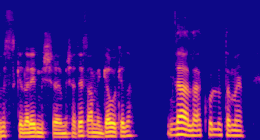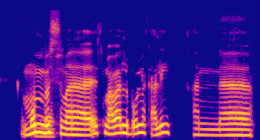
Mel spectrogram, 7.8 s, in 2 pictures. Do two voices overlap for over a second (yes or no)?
no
